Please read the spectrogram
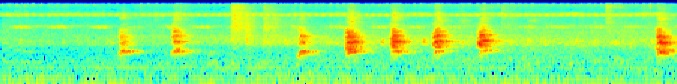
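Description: Dog barking: about eight short barks, two early, then five in quick succession about half a second apart, and one more near the end.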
